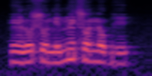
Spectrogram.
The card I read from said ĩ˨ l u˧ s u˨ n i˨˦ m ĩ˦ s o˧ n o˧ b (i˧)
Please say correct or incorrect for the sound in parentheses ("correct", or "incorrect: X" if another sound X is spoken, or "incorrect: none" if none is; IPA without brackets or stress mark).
correct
